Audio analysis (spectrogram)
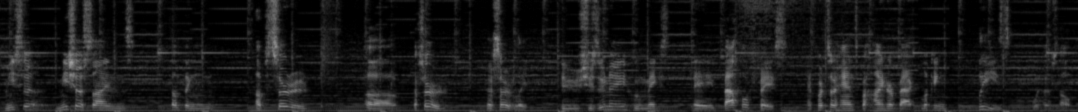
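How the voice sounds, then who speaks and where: A man reading a visual novel aloud on a stream, narrating haltingly and often repeating words as he goes. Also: mid-range voice, animated. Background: music.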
